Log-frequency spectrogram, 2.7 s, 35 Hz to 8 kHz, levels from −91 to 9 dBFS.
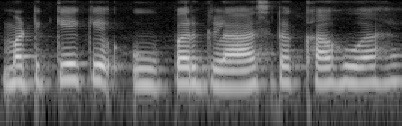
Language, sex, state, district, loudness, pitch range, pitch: Hindi, female, Uttar Pradesh, Lucknow, -17 LUFS, 210-235 Hz, 225 Hz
